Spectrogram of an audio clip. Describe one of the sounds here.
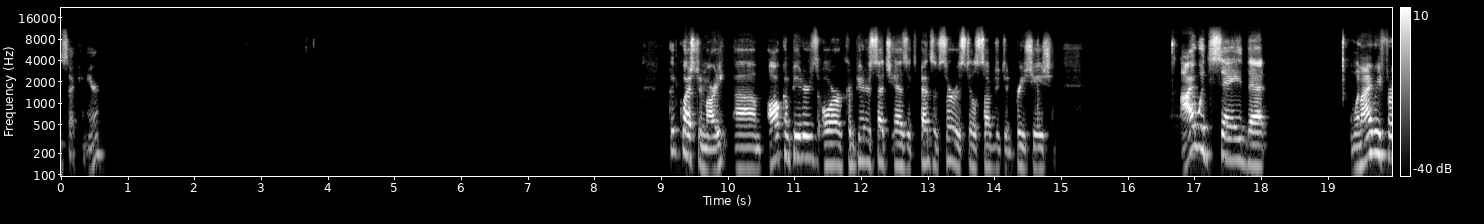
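An older man speaks calmly and closely into a microphone, with pauses.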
